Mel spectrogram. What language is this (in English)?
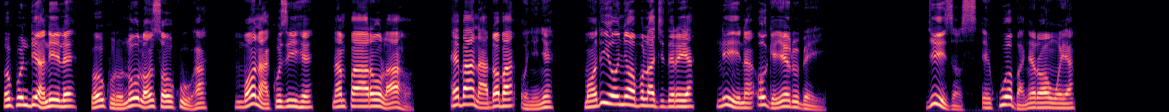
Igbo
